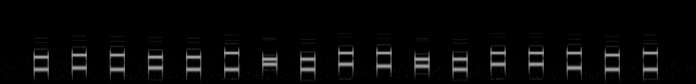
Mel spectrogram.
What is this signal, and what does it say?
DTMF, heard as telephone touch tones, dialled by machine, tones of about 140 ms. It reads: 26352A*1DC71DDB3A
